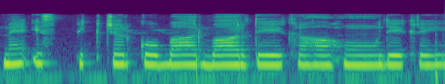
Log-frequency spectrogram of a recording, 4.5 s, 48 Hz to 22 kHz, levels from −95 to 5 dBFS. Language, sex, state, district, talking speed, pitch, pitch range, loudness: Hindi, male, Himachal Pradesh, Shimla, 150 wpm, 200 Hz, 195-210 Hz, -16 LUFS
